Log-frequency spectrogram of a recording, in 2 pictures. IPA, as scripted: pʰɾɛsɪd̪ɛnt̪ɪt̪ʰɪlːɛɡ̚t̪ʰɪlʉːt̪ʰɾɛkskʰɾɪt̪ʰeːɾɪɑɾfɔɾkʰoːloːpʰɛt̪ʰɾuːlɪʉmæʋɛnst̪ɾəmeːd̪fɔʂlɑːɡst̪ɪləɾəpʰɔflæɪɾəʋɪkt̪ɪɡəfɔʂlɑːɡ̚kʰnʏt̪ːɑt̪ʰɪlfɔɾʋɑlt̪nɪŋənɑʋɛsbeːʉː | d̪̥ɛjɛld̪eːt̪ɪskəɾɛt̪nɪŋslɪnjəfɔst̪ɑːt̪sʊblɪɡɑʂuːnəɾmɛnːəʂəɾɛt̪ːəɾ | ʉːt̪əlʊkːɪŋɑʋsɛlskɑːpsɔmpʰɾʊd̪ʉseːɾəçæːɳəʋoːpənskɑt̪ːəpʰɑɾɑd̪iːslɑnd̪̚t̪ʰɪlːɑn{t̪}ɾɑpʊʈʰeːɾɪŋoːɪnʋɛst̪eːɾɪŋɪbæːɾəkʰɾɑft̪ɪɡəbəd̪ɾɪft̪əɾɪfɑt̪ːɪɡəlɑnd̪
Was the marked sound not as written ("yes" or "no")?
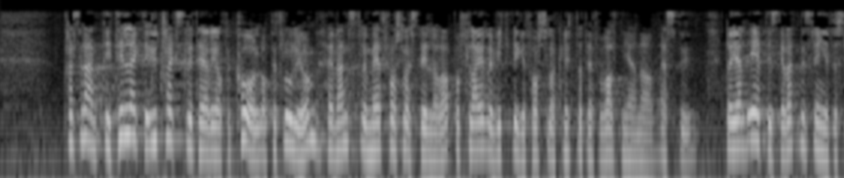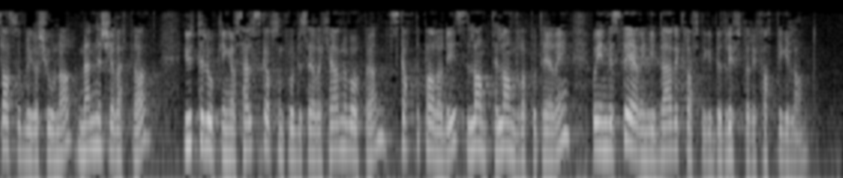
yes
